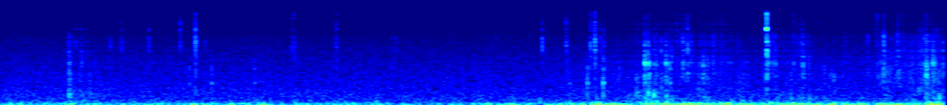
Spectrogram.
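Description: Scattered small clicks and taps from fishing gear and the fish being handled against a kayak's hull. They get busier about four seconds in, over a low steady rumble.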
